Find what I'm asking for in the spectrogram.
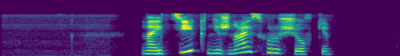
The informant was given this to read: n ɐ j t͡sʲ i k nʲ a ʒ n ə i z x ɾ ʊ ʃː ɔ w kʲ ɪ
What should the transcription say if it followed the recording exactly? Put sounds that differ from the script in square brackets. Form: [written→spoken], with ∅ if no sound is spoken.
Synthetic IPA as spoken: n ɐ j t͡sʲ i k nʲ [a→i] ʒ n [ə→ɑ] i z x ɾ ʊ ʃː ɔ w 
